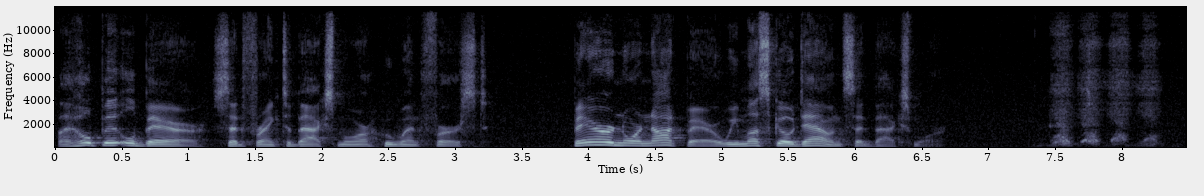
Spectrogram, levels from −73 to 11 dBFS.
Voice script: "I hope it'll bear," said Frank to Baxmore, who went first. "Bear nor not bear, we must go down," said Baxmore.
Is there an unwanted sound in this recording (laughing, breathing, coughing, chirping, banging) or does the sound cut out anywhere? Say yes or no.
yes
